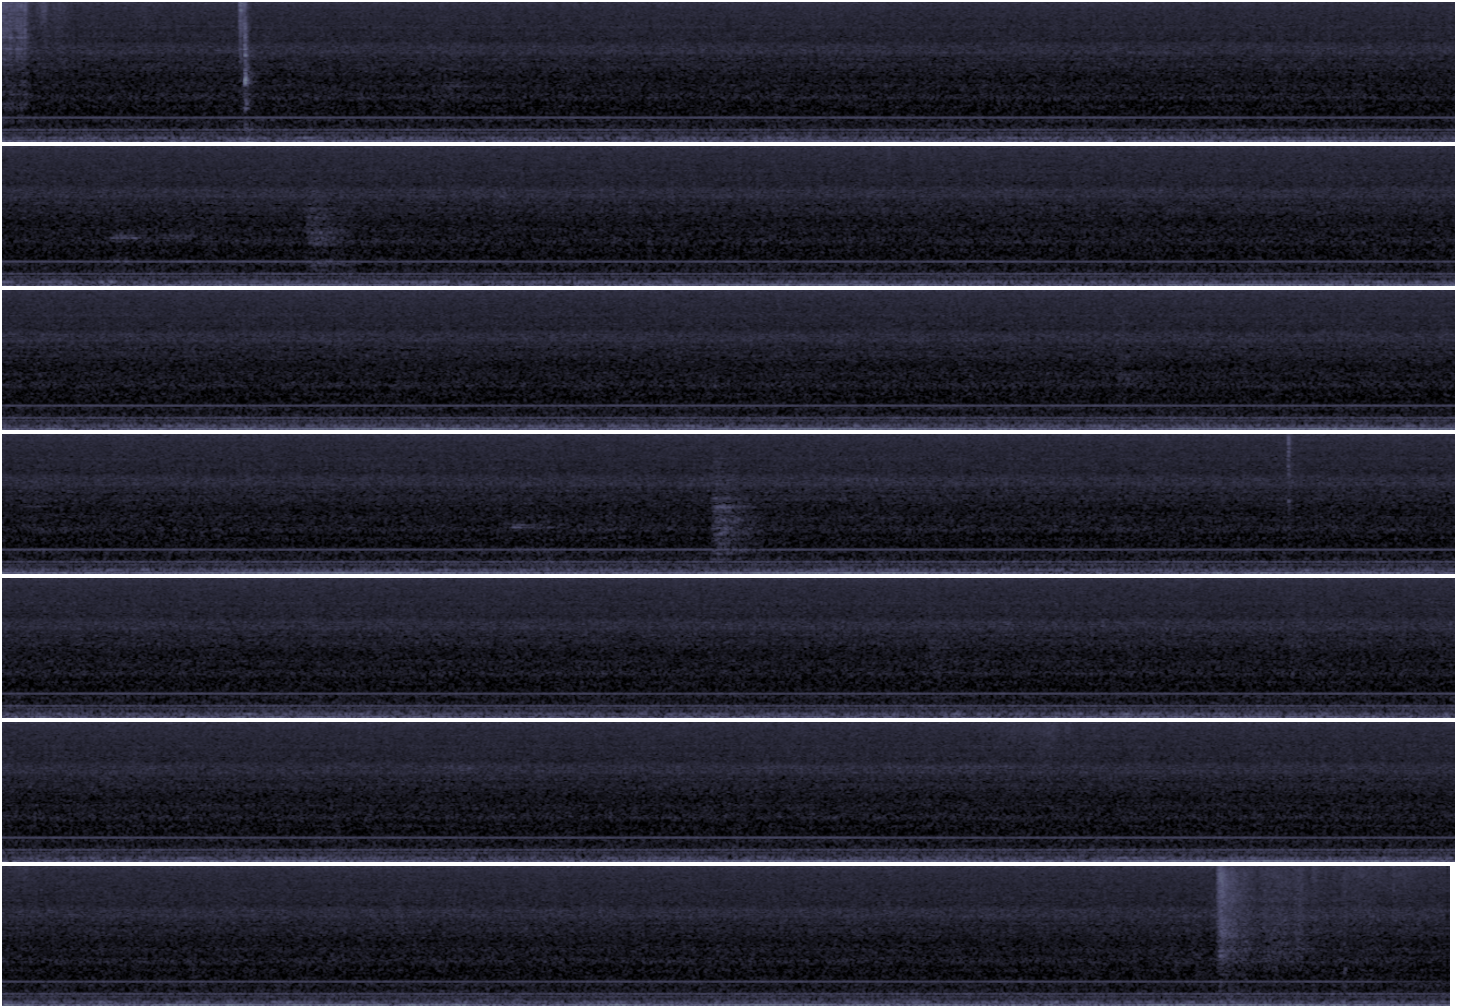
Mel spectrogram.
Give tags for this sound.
quiet
room

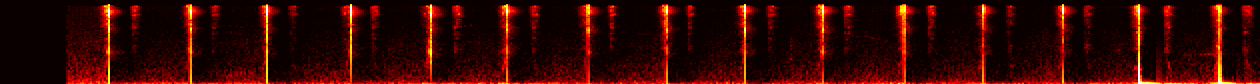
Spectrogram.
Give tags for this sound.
Cut
Paper
Scissors

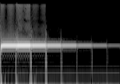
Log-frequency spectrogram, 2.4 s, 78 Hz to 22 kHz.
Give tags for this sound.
synth
multi-sample
100bpm
waldorf
electronic

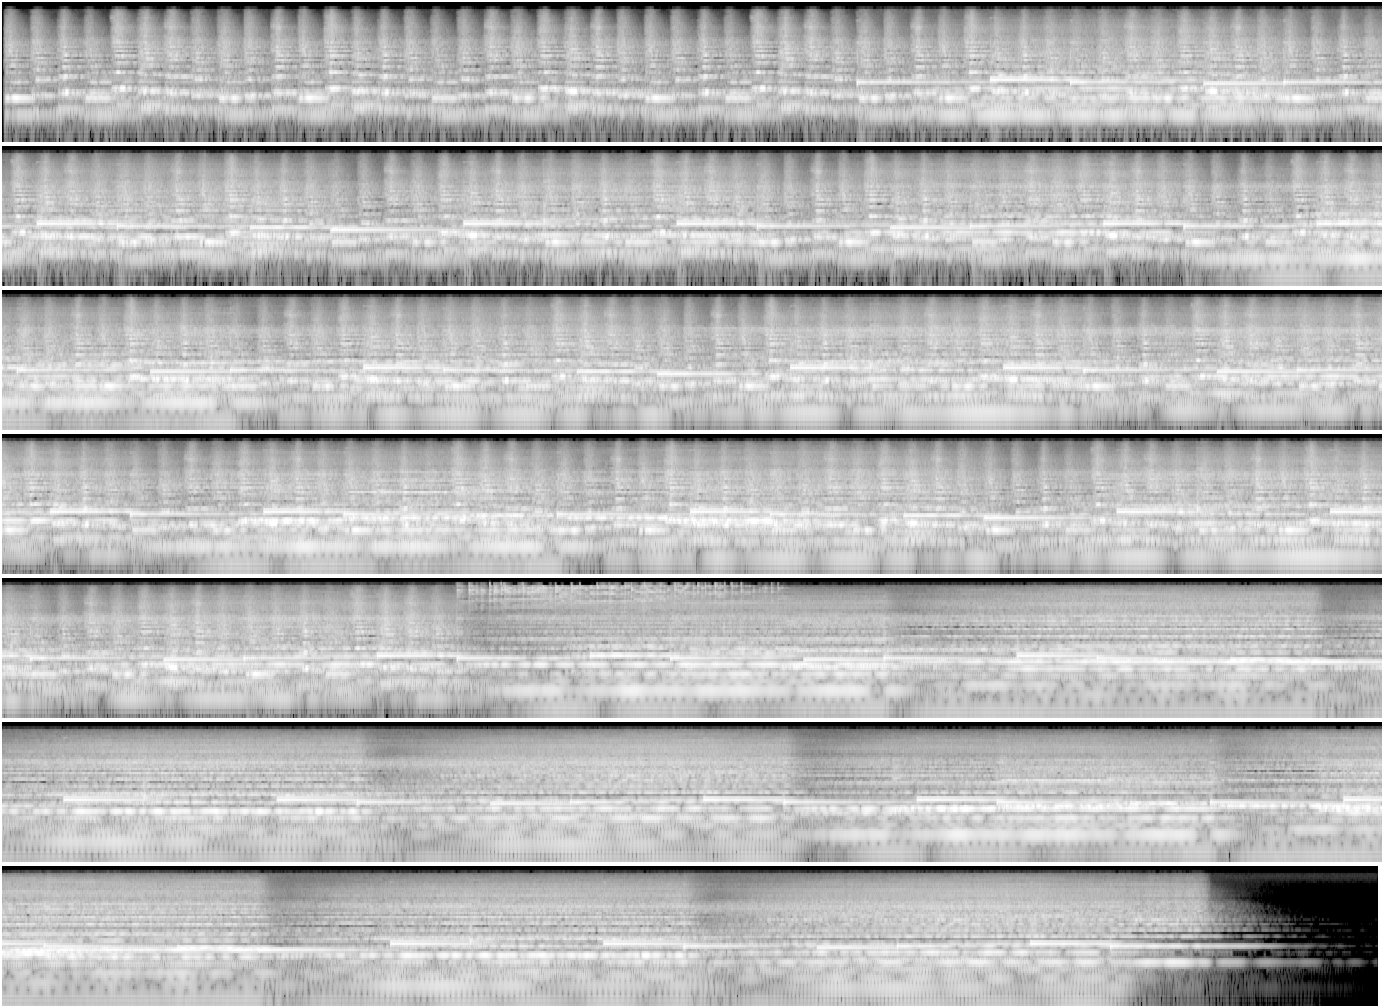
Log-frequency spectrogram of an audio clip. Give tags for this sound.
native
flute
choir
voice
choral
singing
electronic
instruments
cinematic
neo-classical
experimental
music
first-nations
software
ethnic
voices
sci-fi
classical

